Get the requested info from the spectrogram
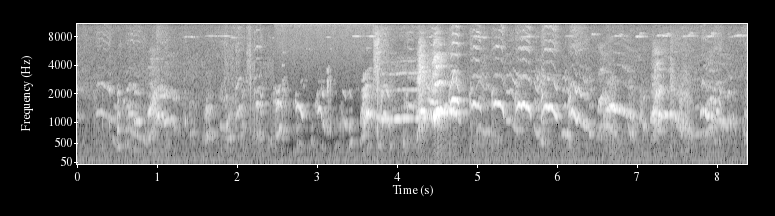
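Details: Poodle puppies recorded in 2012, giving a continuous tangle of high, squeaky whimpers and yelps that rise and fall and overlap one another, growing louder midway, over a steady low hum.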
